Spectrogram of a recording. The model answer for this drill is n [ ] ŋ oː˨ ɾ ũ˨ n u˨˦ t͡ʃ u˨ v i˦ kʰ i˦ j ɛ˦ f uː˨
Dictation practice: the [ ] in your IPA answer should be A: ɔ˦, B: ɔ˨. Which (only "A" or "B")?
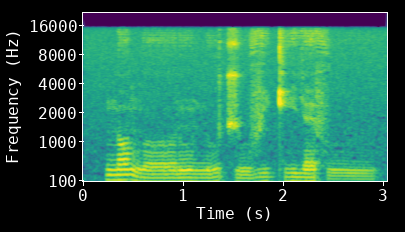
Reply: A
